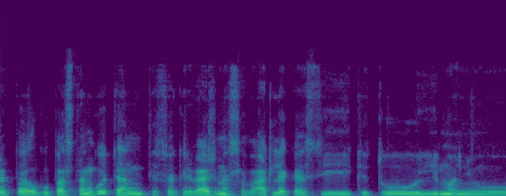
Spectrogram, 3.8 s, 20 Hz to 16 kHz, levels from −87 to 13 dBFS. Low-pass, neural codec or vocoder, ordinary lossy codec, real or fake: 10.8 kHz; none; Opus, 32 kbps; real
